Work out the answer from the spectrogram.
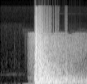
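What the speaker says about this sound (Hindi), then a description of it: "एक बड़ा धमाका हुआ।" A mortar shell explodes in a single loud, sharp boom that bursts suddenly, then rolls off into a rumbling decay.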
